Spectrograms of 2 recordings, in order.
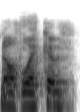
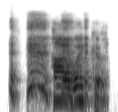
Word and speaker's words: High Wycombe: Can you pronounce it? Yeah. It's North Wickham. It's in England. Yeah. High Wycombe.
